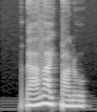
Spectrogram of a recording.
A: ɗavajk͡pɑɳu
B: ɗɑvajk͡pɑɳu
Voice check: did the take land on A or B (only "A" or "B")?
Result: A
